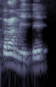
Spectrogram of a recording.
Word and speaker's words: trámite: Si no le pongo acento en la A para que diga trámite, yo digo, el trámite está realizado.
